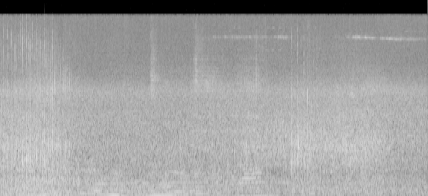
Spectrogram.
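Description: Cars passing on a city street: an engine and tyre noise swell close by in the first few seconds, the engine pitch rising and falling as it goes by, then ease back to steady traffic noise.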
